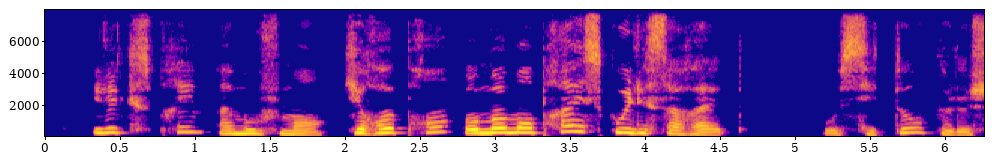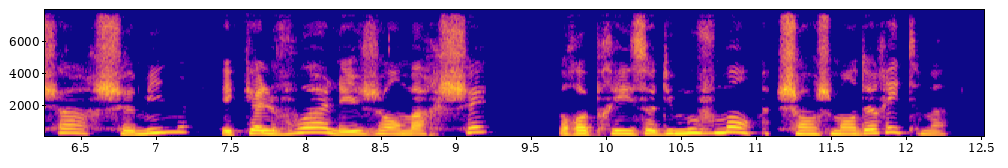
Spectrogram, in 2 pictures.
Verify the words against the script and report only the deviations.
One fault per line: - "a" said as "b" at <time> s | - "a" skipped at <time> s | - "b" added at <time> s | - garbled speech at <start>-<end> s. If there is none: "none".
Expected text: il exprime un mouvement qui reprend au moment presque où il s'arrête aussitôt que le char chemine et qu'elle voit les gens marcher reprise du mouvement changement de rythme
none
